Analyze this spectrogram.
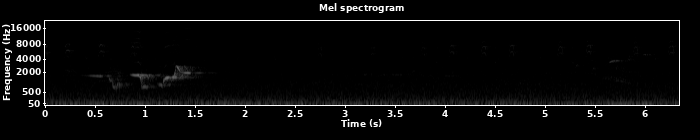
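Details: On 10 October 2012, a grey shrike-thrush gives alarm calls because someone is too close to its nest: a brief burst of harsh, slurred notes early on, then a faint later call, over a steady wash of high ticking insects or distant birds.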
